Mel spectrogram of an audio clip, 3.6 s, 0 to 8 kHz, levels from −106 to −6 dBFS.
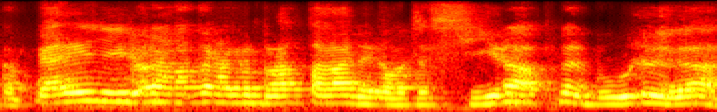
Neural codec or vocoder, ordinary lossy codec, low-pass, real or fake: codec, 16 kHz, 2 kbps, X-Codec, HuBERT features, trained on general audio; none; none; fake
